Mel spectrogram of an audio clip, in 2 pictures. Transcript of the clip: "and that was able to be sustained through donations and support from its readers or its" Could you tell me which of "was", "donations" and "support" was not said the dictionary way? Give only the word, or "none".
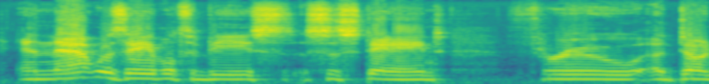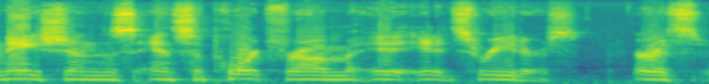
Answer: none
